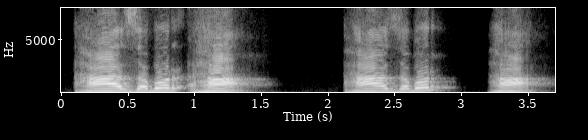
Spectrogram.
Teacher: হা জবর হা, গলা চেপে উচ্চারণ হবে।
